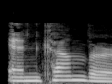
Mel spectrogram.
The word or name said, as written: encumberment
